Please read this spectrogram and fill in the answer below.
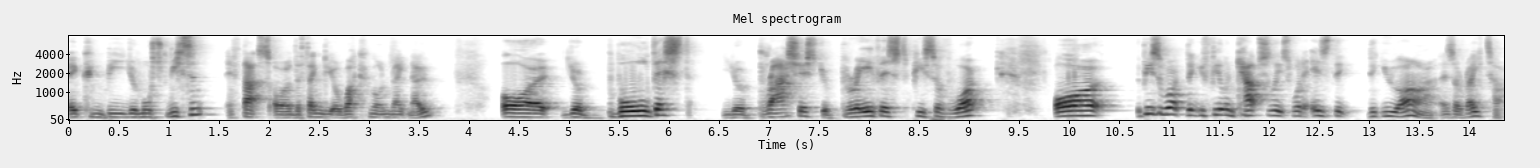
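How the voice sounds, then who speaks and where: Speaking at a moderate pace in a Glaswegian accent, a man with a fairly high voice swings his pitch very widely. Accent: Glaswegian Scottish. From Scotland, Glasgow. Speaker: playwright. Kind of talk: online workshop. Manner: casual, hesitant with fillers.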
